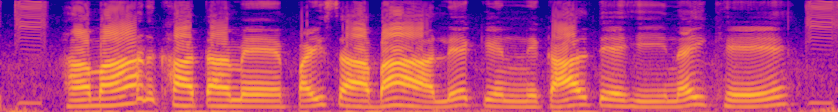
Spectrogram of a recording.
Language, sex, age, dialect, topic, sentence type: Bhojpuri, male, 18-24, Northern, banking, question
